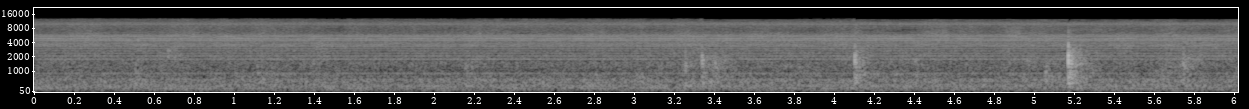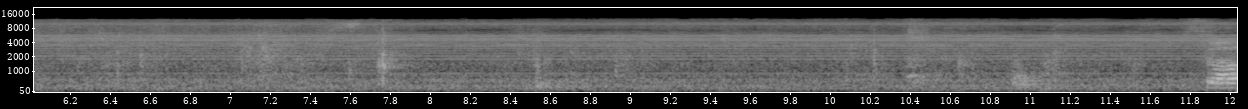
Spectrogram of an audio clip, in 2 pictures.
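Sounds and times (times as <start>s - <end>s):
electrical buzz and hum: 0.0s - 12.0s.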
